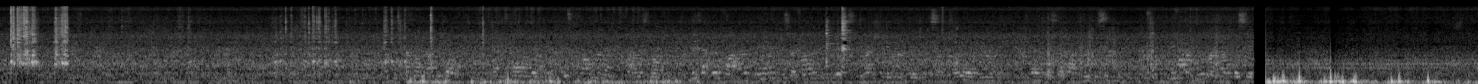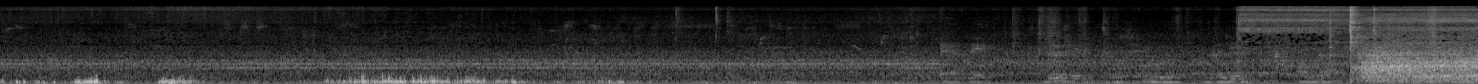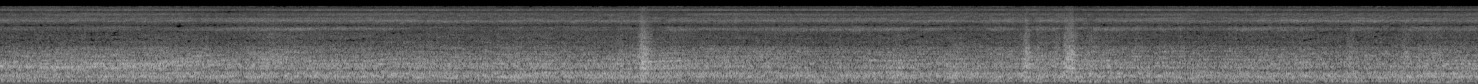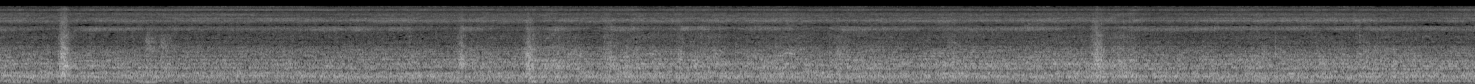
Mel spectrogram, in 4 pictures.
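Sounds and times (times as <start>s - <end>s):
aerosol spray can hissing: 28.4s - 59.0s.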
